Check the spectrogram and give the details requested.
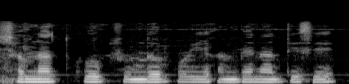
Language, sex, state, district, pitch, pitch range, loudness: Bengali, male, West Bengal, Cooch Behar, 120 Hz, 115-125 Hz, -19 LUFS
